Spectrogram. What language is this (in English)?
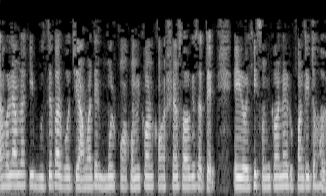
Bangla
